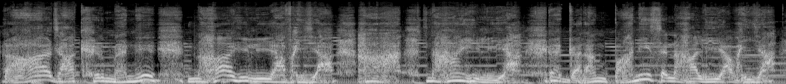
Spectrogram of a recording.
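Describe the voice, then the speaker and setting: A man voicing a jolly, easygoing elderly village father in an animated comedy, drawling and exclaiming with relish. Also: medium pitch, slow pace, hardly any pauses, over music, voice pushed down. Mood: delighted. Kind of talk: Hindi animated comedy story voice acting.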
